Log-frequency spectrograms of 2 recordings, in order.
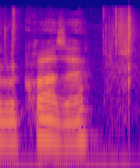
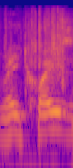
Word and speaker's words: Rayquaza: Let's see what our last booster pack here, featuring Mega Rayquaza, or Rayquaza. Rayquaza is apparently how it's pronounced in the Hooper film that I watched recently.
